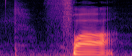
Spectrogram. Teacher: اوپر کے دانتوں کے کنارے اور نچلے ہونٹ کے تر حصہ، یہ اوپر والے دانت اور نیچے کے ہونٹ کے تر حصہ، فا۔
